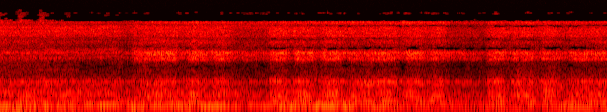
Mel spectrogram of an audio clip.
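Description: Wordless vocal chanting, a nasheed-style intro bed of sustained, layered voices that change pitch slowly.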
